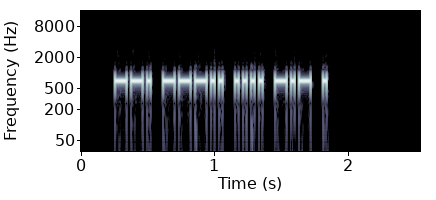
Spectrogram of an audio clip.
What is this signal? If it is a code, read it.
Morse code, heard as a keyed tone, about 40 wpm, 700 Hz. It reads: G8HKE
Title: DXCC-100 Call Signs - 5 Characters - Repeated 3x - 40wpm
